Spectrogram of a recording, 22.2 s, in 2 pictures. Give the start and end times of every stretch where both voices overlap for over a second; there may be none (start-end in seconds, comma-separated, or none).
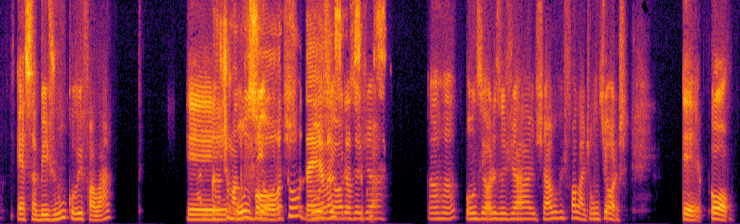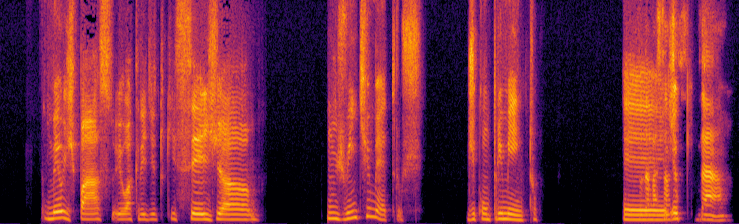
2.9-5.8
